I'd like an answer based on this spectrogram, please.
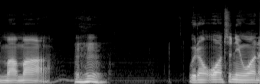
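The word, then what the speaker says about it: mamá: And we want to remind our listeners that the accent's on the last syllable of papa and mama.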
